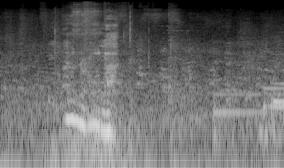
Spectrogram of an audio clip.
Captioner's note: in irish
